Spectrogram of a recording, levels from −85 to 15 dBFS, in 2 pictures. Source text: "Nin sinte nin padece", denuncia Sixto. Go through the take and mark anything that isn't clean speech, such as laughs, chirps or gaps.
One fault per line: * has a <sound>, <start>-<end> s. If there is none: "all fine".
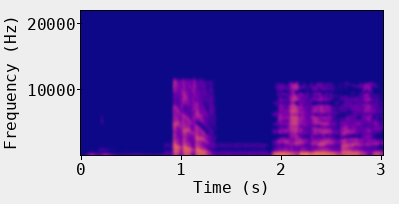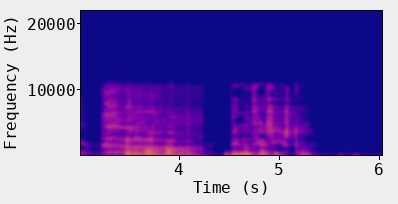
* has a chirp, 0.9-1.4 s
* has a laugh, 3.2-4.3 s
